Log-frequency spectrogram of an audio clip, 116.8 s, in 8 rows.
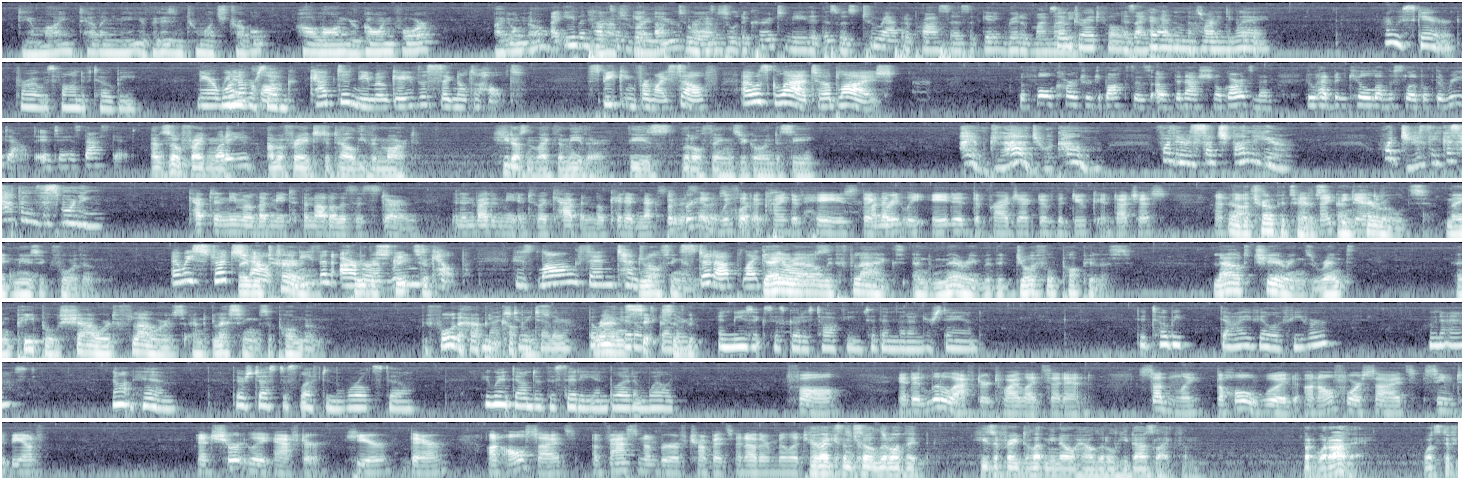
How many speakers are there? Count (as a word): ten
